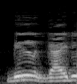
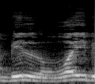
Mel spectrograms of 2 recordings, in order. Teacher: এখানে বিল গায়বি বলবেন না, বিল গয়বি বলবেন, গয় মোটা করে।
